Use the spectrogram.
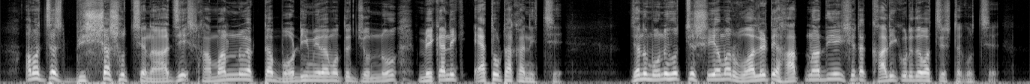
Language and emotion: Bengali, angry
